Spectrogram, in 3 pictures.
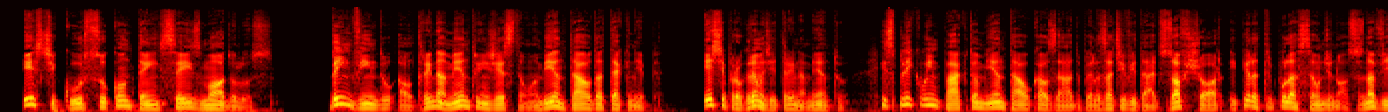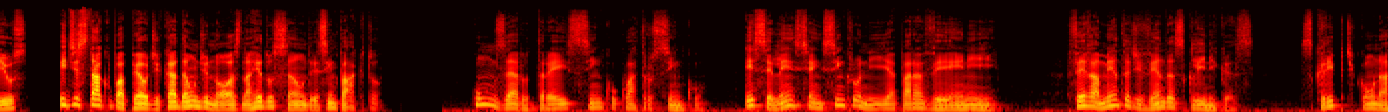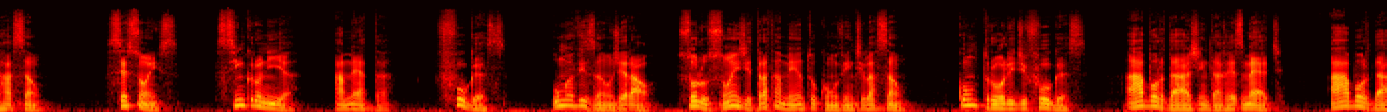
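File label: Brazilian Portuguese e-learning; GoLocalise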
